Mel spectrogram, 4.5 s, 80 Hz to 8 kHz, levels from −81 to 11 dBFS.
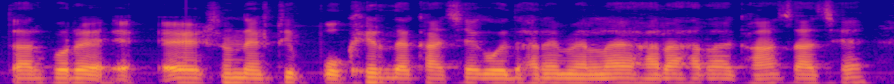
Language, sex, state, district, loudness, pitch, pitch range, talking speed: Bengali, male, West Bengal, Malda, -17 LUFS, 120 Hz, 115-120 Hz, 160 wpm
